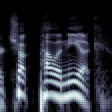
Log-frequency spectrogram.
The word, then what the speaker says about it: Chuck Palahniuk: In indie news, writer Chuck Palahniuk revealed, and that is how you say his name, revealed that he'll be writing a graphic novel sequel to Fight Club.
